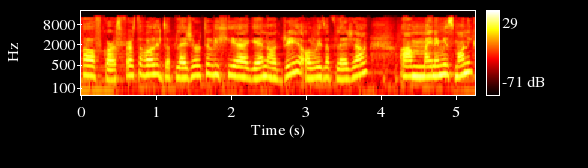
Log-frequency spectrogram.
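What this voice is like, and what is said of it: Spanish accent. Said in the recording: “as you can see, per my accent, I'm from Spain, from Barcelona”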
